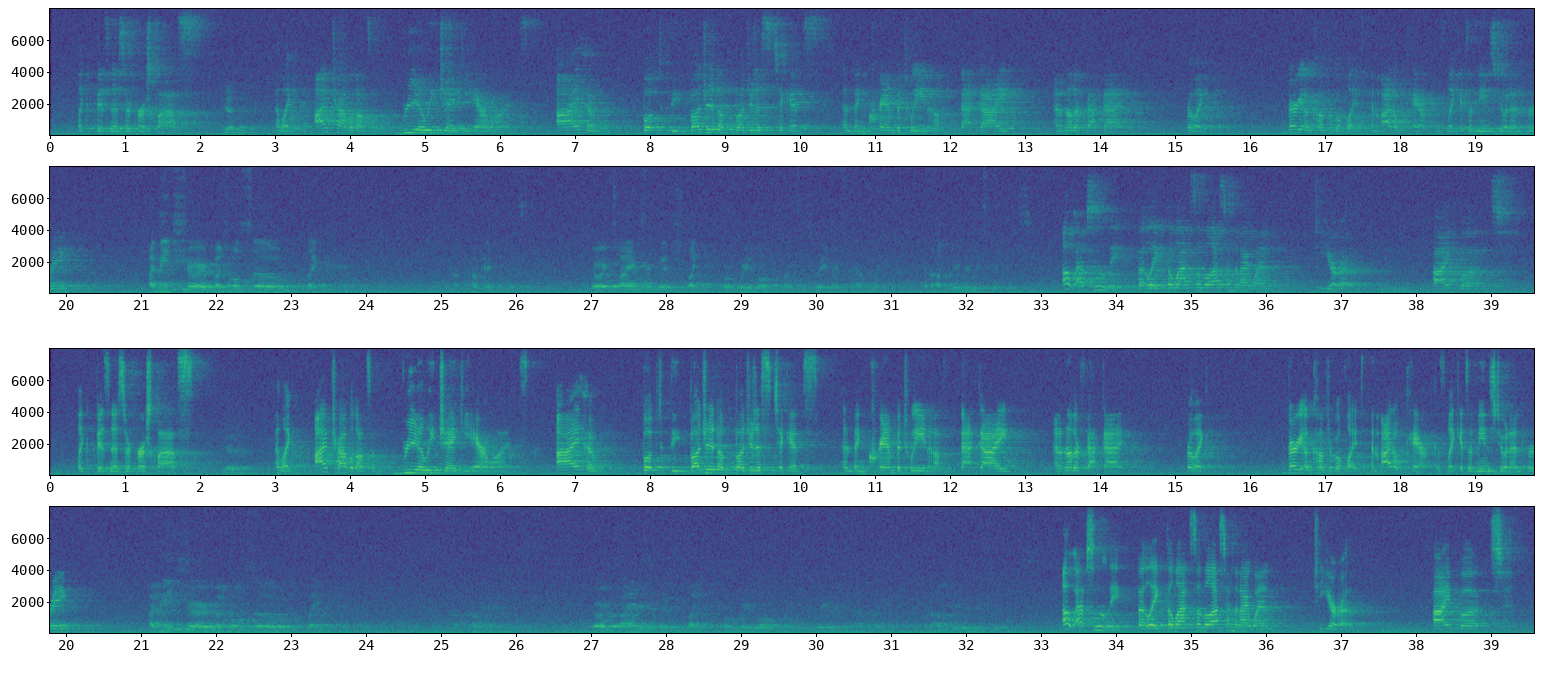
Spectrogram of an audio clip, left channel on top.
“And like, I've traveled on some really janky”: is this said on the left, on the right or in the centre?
Right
